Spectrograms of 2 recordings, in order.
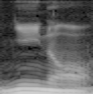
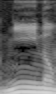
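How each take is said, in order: First: Calling "Nino" with rising urgency; sudden outburst. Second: "Nino" repeated higher and louder, bursting out; pleading cry of "Nino", higher and louder; sudden outburst. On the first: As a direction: call Nino as the feeling breaks loose. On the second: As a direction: let the second "Nino" break out of her. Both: A narrator's reading. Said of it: "wybuchnęła nagle".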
